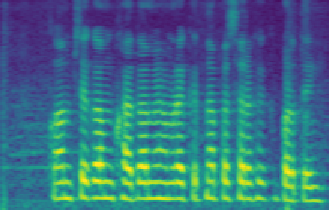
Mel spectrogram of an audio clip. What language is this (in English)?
Magahi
